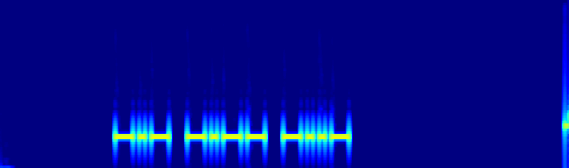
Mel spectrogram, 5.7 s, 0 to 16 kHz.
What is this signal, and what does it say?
Morse code, heard as a keyed tone, about 20 wpm, 700 Hz. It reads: KYX
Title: USA Call Sign Postfixes - 3 Letters 20wpm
